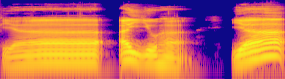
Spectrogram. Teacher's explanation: makhrajnya adalah di tengah lidah bertemu dengan langit-langit atas. Ya seperti y dalam bahasa Indonesia. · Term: huruf ya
